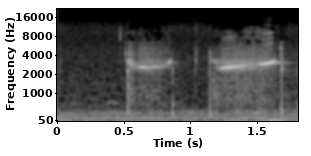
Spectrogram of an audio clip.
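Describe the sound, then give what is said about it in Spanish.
A swallow's song, heard as two clear, high whistled notes, the second one longer, each faint and brief with quiet gaps between them. “Cantó la golondrina”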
